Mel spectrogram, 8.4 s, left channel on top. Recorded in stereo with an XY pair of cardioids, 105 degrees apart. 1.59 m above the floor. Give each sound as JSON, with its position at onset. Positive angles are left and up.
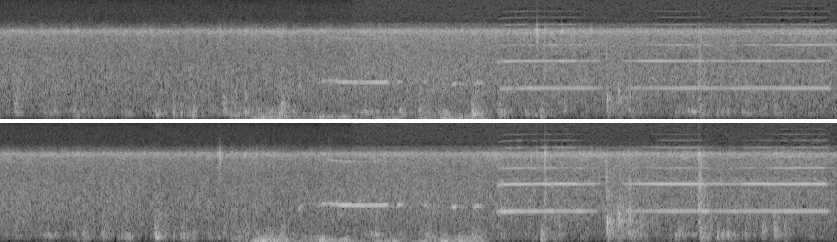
{"t": 2.3, "sound": "a cat meowing", "azimuth_deg": -60, "distance_m": 5.0}
{"t": 5.0, "sound": "a trumpet", "azimuth_deg": -55, "distance_m": 5.5}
